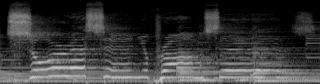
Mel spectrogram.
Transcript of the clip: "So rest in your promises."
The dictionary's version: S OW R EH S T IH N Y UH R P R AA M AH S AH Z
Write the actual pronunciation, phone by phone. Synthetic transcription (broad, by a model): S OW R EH S IH N Y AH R P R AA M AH S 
